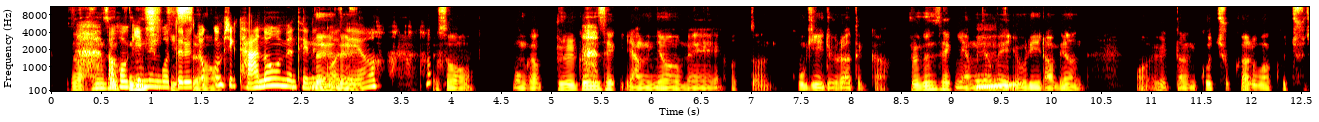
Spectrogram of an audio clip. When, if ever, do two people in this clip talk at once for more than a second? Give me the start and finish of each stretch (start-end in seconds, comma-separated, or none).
0.6-1.8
